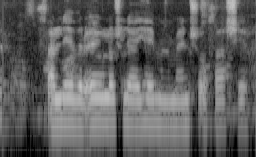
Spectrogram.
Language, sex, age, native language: Icelandic, male, 13, Icelandic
